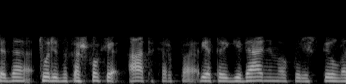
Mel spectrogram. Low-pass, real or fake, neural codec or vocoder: 3.6 kHz; real; none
